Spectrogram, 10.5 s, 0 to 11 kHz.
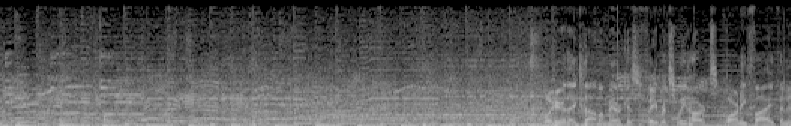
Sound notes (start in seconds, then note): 5.3 train bells; 7.5 country christmas music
